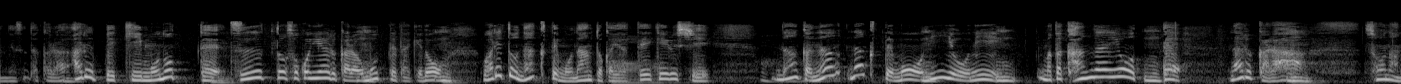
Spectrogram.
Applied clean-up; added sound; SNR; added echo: none; none; none; none.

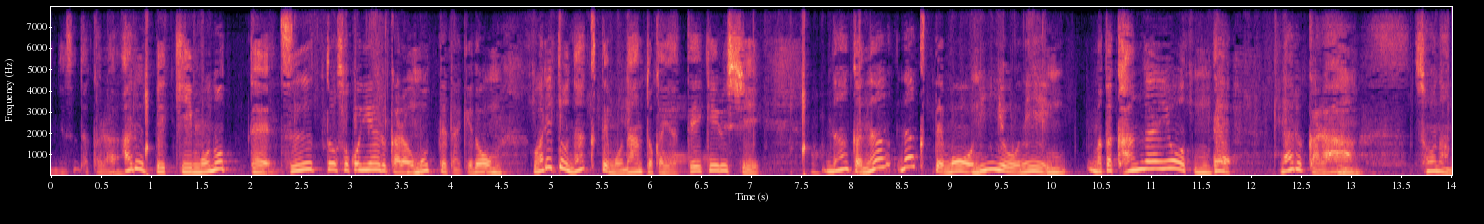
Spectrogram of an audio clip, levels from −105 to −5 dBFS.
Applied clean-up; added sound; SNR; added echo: neural separator model SepFormer DNS4.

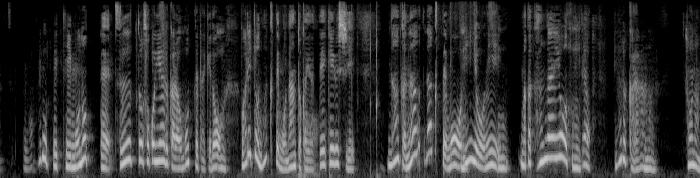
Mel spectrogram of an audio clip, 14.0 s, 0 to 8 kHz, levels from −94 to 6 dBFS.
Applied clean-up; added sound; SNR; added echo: neural mask model DeepFilterNet 3.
